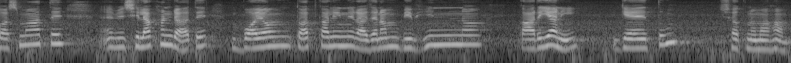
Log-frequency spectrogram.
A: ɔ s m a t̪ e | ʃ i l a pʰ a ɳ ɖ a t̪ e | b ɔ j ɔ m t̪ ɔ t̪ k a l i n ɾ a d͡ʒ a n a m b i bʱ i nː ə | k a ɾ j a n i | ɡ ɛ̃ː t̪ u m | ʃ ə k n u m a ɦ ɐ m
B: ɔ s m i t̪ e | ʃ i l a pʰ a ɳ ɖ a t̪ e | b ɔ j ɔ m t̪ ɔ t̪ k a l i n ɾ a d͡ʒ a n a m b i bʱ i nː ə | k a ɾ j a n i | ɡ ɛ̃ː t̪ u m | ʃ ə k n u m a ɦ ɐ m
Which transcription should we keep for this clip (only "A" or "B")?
A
